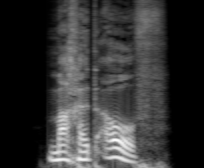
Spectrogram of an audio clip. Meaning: second-person plural subjunctive I of aufmachen
- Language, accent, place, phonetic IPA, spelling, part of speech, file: German, Germany, Berlin, [ˌmaxət ˈaʊ̯f], machet auf, verb, De-machet auf.ogg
